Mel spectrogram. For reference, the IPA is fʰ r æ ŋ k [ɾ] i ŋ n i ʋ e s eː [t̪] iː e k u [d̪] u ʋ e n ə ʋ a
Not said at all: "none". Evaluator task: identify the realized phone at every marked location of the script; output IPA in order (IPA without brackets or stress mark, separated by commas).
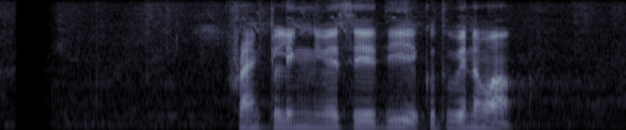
l, d̪, t̪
